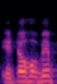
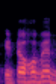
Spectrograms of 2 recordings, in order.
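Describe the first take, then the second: No difference in how they are said.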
